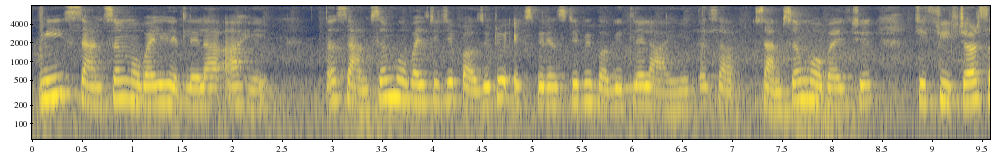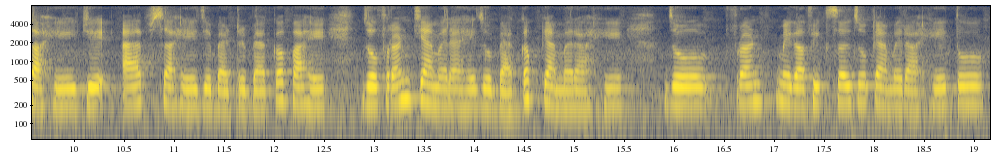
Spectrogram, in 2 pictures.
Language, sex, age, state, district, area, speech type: Marathi, female, 45-60, Maharashtra, Akola, urban, spontaneous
